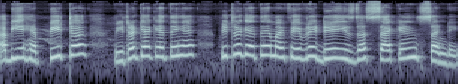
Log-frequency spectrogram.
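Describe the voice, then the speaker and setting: A woman speaks loudly. Her intonation is lively. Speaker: teacher. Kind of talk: lesson explaining a textbook chapter.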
